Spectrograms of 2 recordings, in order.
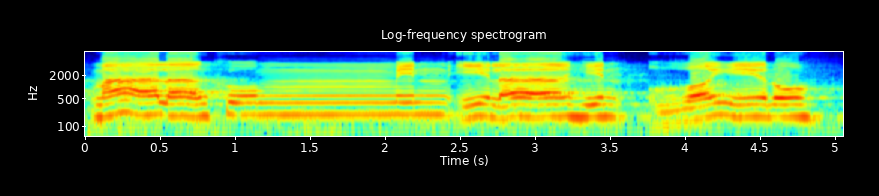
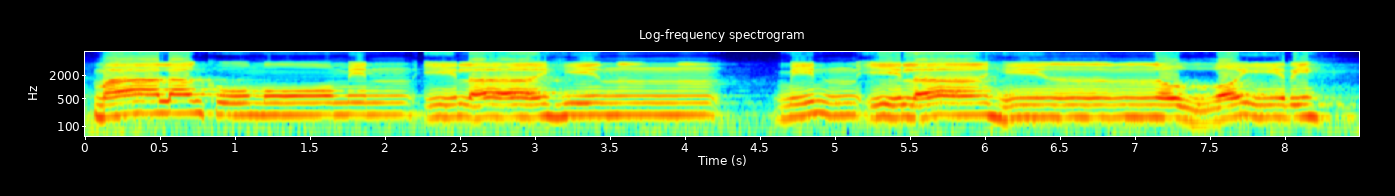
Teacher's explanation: Tanwin bertemu dengan gin menurut Abu Jafar dibaca dengan ikhfa. Jadi bacanya maumu min ilahin min ilahin girih ya dibaca dengung ya.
